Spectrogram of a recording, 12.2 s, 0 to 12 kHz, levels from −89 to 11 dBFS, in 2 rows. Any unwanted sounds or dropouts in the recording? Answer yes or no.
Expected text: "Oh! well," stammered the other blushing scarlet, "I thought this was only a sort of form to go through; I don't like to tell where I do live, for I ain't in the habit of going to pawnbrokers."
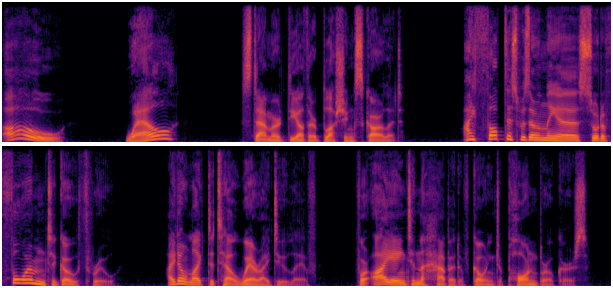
no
